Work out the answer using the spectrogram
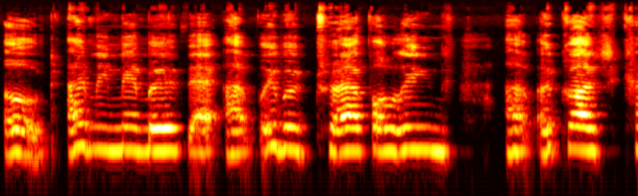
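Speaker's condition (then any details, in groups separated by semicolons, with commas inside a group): Cerebral palsy; from birth, delivery complications, shaky; age 67, childhood physical therapy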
